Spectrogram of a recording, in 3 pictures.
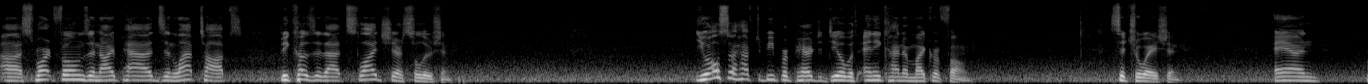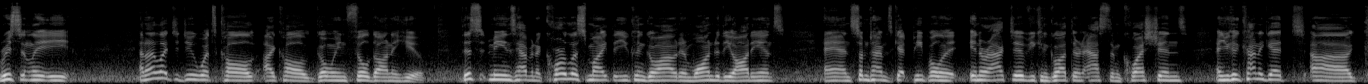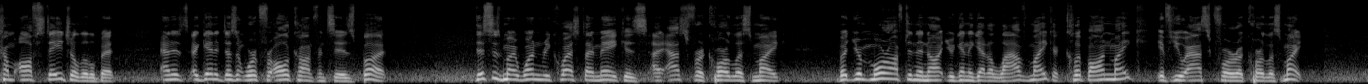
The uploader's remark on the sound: soliloquy on a trail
